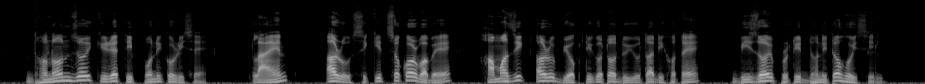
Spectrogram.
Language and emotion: Assamese, neutral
